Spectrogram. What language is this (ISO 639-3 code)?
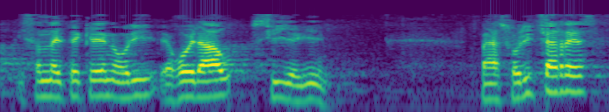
eus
